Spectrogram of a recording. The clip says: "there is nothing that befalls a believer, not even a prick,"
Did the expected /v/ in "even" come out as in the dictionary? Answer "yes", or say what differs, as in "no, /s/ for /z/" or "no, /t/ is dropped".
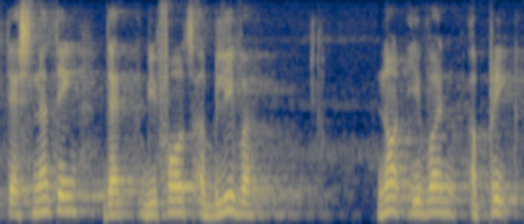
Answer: yes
